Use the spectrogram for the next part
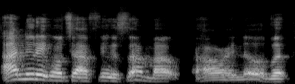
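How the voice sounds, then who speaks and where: A man's voice: high-pitched, lively intonation, rapid-fire, gravelly. Emphatic slangy man in sports chat. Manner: emphatic, preachy asides, slangy. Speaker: co-host. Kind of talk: casual sports talk.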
